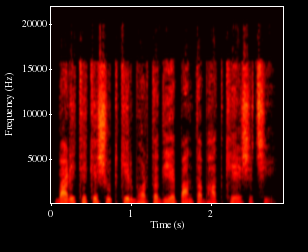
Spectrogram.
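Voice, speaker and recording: A woman voicing a calm, honest, pious young schoolboy in a cartoon, speaking politely and earnestly. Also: mid-range voice, brisk, vocal fry, husky, no echo, studio quality, exaggerated voice. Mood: polite, matter-of-fact. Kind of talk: cartoon voice acting.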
